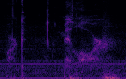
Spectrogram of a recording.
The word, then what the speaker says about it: Mark Millar: and here's cover see it's by Mark Miller's mark millar I guess is how you say his name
